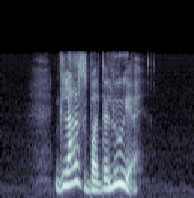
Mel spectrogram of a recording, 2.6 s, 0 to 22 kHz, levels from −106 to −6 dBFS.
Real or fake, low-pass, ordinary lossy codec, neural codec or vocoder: real; 7.2 kHz; none; none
